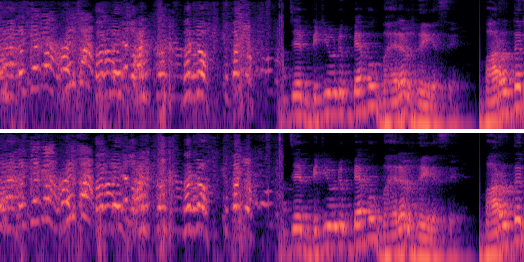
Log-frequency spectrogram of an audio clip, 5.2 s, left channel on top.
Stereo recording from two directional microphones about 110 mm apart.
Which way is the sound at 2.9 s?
45° left (ahead or behind).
